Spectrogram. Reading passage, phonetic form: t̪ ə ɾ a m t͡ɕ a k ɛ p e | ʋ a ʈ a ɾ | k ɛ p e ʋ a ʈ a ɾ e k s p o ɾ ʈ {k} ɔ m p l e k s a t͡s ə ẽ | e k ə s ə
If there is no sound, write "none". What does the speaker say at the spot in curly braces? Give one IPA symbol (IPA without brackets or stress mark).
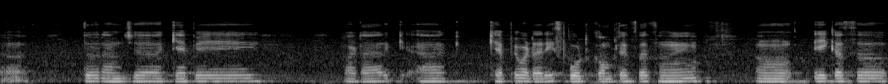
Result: k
